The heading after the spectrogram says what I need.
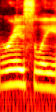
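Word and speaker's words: Wriothesley: know and uh Petra I've heard people call him Risley in case you want a easy way to say his name well he do be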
